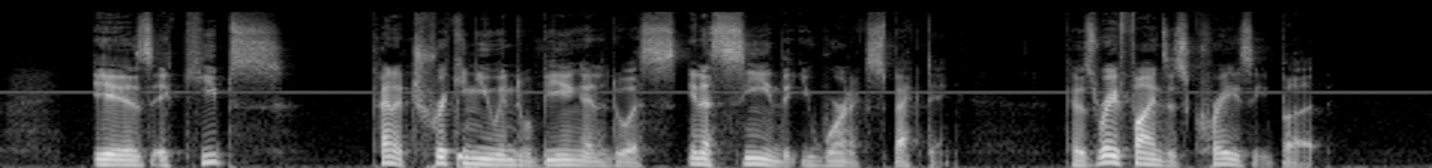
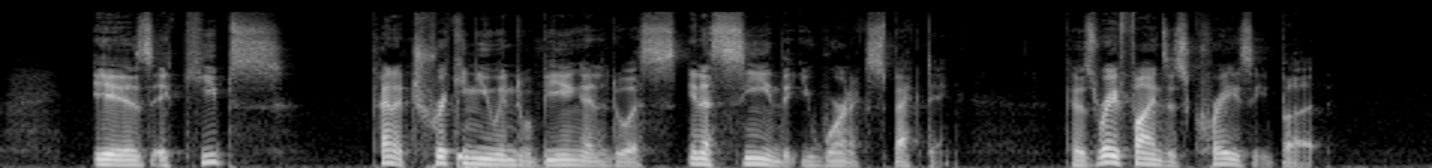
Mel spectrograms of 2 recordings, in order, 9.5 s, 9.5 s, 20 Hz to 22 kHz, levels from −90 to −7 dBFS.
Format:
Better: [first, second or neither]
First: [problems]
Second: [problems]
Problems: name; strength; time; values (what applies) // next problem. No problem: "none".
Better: second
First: high-pitched whine; faint; throughout; 2.5 kHz, 35 dB below the speech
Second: none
